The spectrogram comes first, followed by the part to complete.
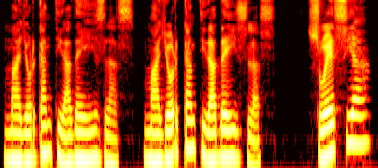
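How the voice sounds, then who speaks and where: A man's voice: mid-range voice, drawn-out words, a little mellow, clean tone, no echo, clean studio sound. A young Mexican man streaming a quiz game, thinking aloud, swearing freely and easily exasperated. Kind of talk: casual gameplay commentary.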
